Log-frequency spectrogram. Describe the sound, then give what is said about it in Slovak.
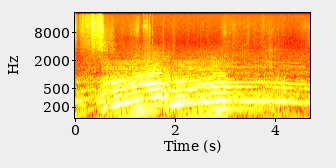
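A car engine revs loudly, its droning tone climbing and dipping over several seconds, with a brief crackling burst from the exhaust partway through. No one speaks. “Strieľa to do výfuku, má to zvuk úplne masakrálny.”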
